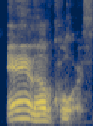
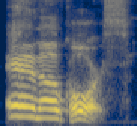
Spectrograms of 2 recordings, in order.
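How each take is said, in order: First: Said in the usual way. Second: And of course stretched slow, higher and louder; slow, higher, louder build-up before a name; drawn-out announce. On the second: Acted. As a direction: roll out And of course like a big introduction. Grand welcome of a regular viewer.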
